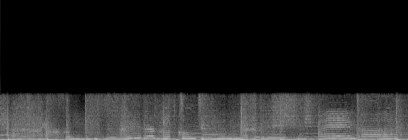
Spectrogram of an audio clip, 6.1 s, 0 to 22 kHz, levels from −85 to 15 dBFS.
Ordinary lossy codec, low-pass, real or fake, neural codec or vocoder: Opus, 64 kbps; 7.2 kHz; fake; codec, 16 kHz, 0.5 kbps, X-Codec, HuBERT features, trained on balanced general audio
